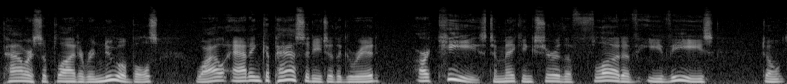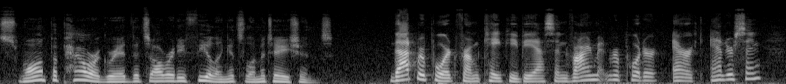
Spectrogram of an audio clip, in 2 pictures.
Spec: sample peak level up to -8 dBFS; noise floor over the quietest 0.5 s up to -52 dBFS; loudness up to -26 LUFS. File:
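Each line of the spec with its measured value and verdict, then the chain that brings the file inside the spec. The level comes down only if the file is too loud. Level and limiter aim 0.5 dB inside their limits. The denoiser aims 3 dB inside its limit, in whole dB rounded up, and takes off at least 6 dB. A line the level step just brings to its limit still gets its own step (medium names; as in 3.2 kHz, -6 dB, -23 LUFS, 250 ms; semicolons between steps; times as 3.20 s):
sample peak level -3.0 dBFS: fail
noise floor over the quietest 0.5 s -49 dBFS: fail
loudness -21.0 LUFS: fail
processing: trim -5.5 dB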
